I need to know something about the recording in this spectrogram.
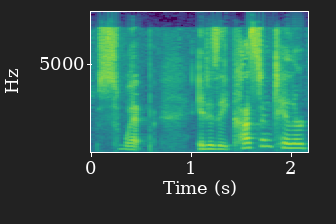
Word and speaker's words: SWP3: the okr-10 general permit swp-3 is the abbreviation for stormwater pollution prevention plan or pronounced swep it is a custom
